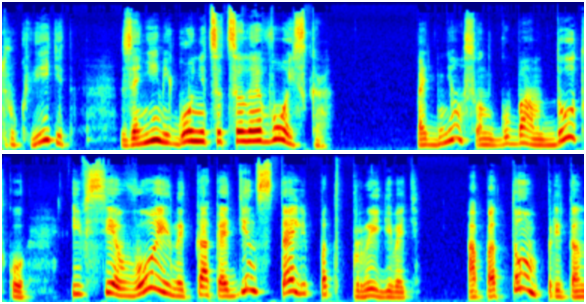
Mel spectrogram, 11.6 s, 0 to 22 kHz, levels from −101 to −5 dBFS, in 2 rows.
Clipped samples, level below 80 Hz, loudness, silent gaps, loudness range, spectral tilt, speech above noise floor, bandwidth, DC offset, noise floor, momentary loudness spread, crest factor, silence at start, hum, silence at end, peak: under 0.1%; -66 dBFS; -16 LUFS; none; 7 LU; -4.5 dB/octave; 56 dB; 19 kHz; under 0.1%; -71 dBFS; 13 LU; 16 dB; 0 s; none; 0 s; 0 dBFS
